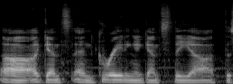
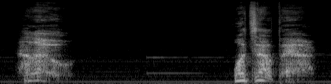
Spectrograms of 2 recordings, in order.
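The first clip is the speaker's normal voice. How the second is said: parched, raspy, very high voice; 9 semitones higher than usual. Game narrator voices a gaunt figure calling out after hearing a noise, dry, raspy voice. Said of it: "in a dry, raspy voice that sounds like it hasn't drank water in ages".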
